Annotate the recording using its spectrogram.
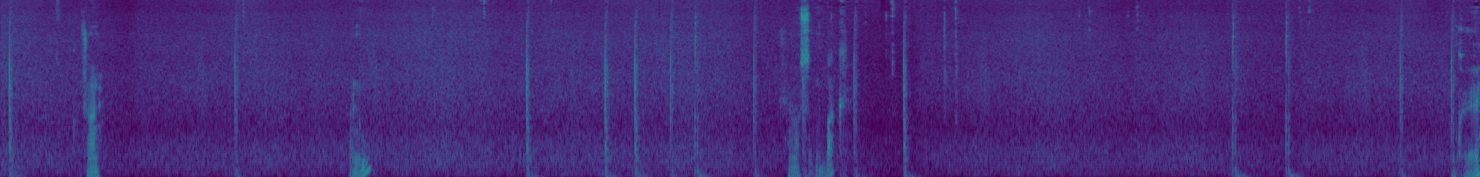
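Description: Waves wash steadily against a wooden boat.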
